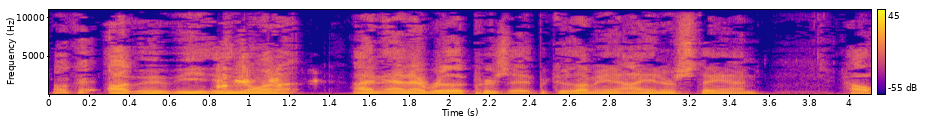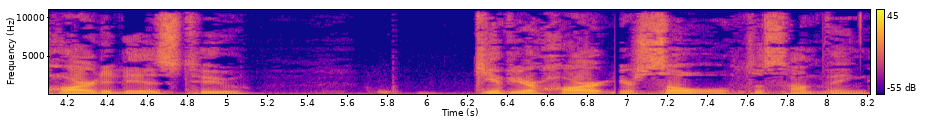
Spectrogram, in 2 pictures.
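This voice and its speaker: Very fast and somewhat breathy, a man with a fairly low voice speaks in an American accent. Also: lively intonation. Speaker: radio host. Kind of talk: radio interview. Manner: hesitant, many filler words.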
